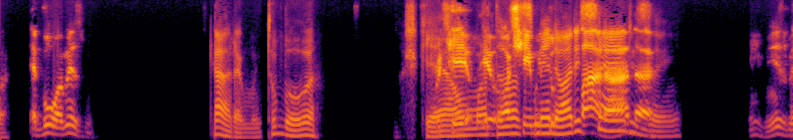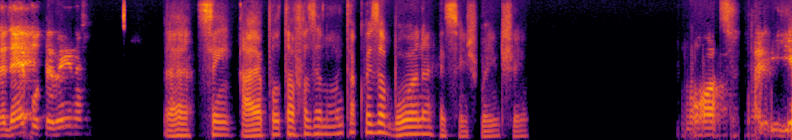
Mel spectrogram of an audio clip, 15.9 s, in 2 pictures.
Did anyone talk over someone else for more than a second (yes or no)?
yes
